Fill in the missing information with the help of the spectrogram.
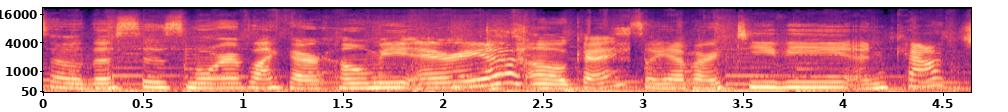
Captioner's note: laughs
